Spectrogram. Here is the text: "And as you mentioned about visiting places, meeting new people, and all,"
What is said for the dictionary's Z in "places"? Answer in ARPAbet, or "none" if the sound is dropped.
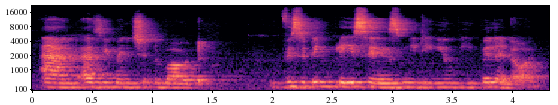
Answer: Z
